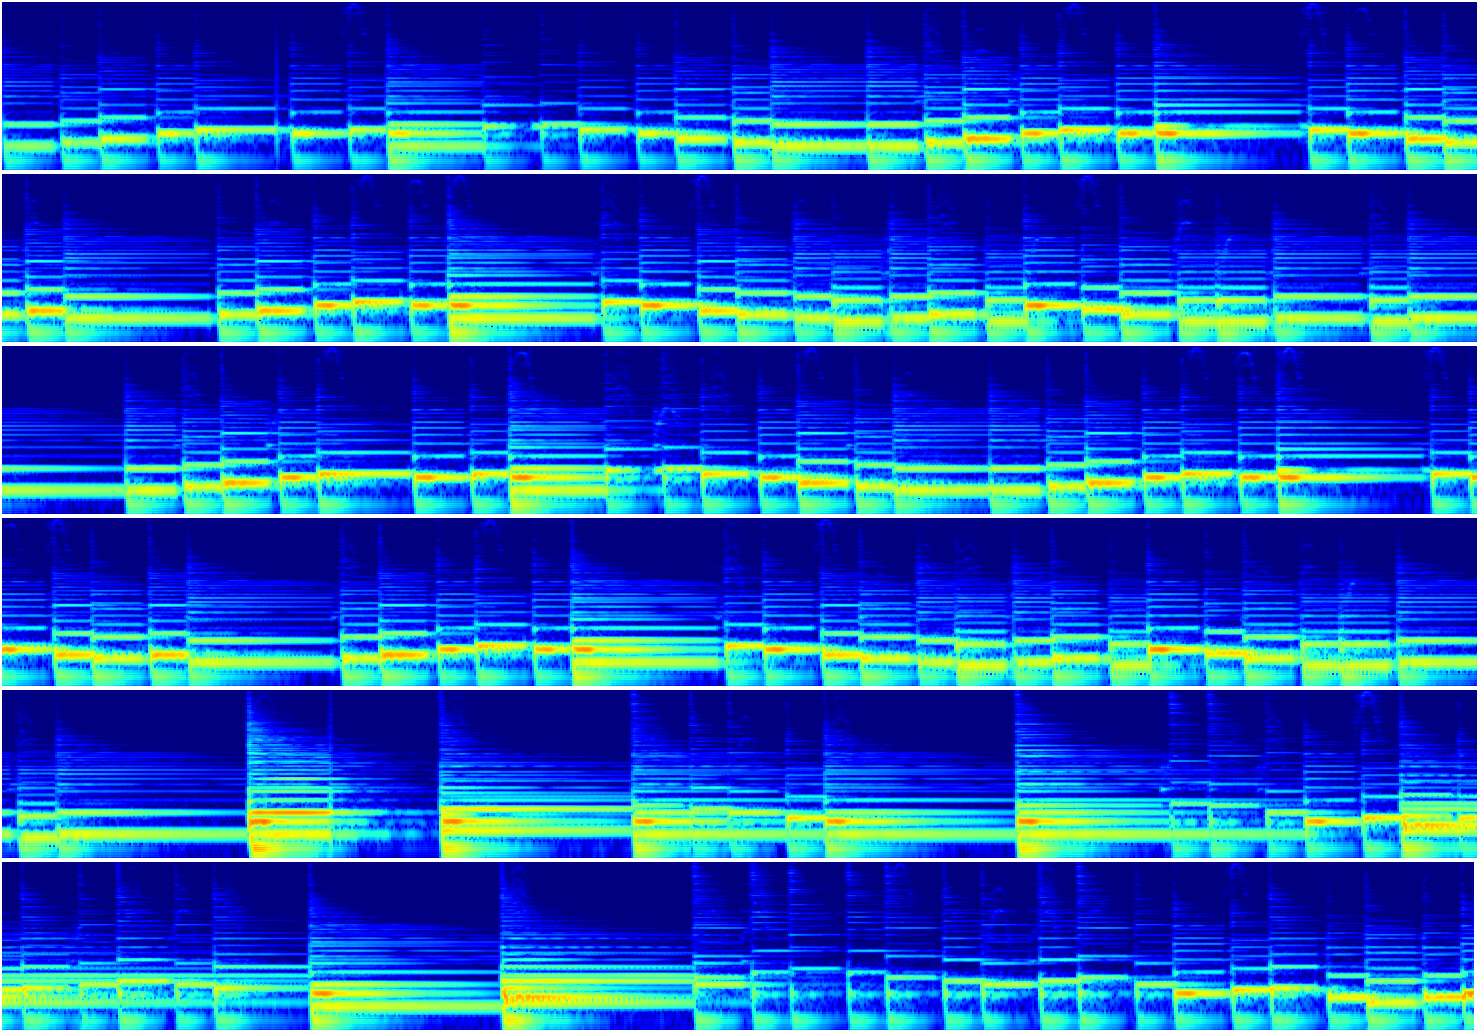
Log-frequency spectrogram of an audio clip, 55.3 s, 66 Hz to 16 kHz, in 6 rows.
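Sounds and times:
guitar: 0.0s - 55.2s.

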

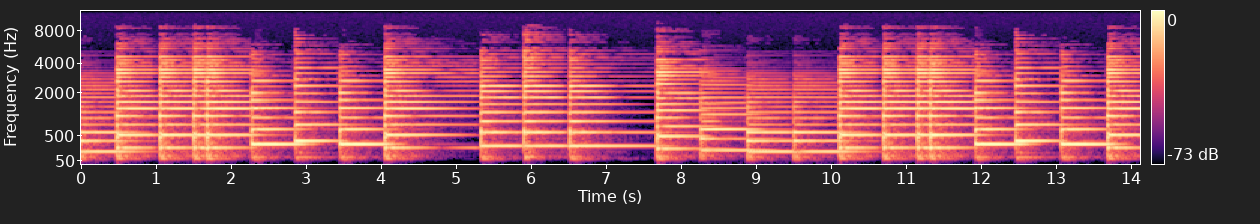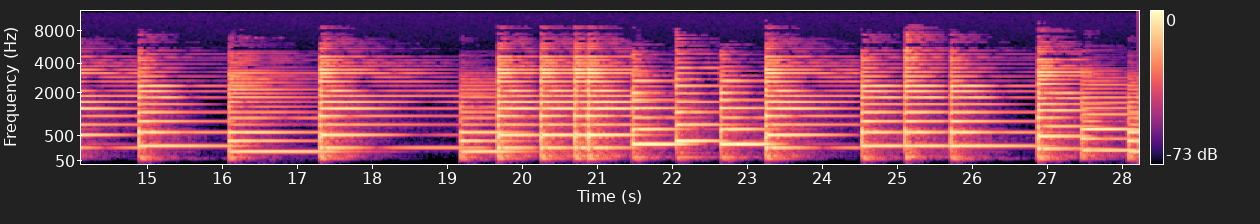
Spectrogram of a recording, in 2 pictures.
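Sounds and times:
nursery rhyme played on piano: 0.0s - 28.2s.

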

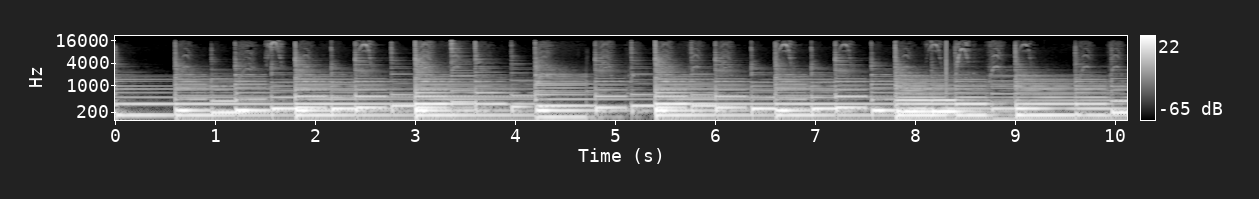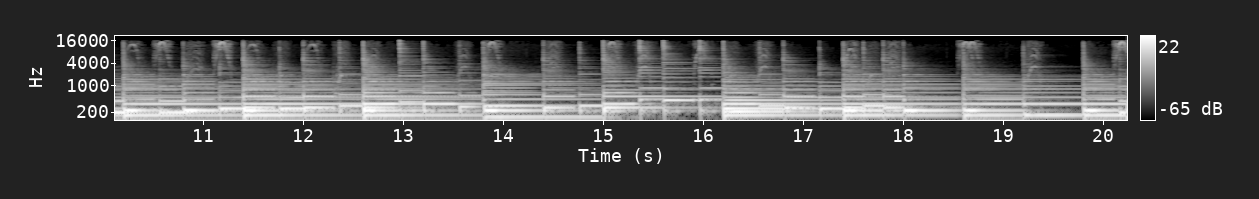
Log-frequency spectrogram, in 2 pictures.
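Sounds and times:
flatpick guitar playing: 0.0s - 20.2s.

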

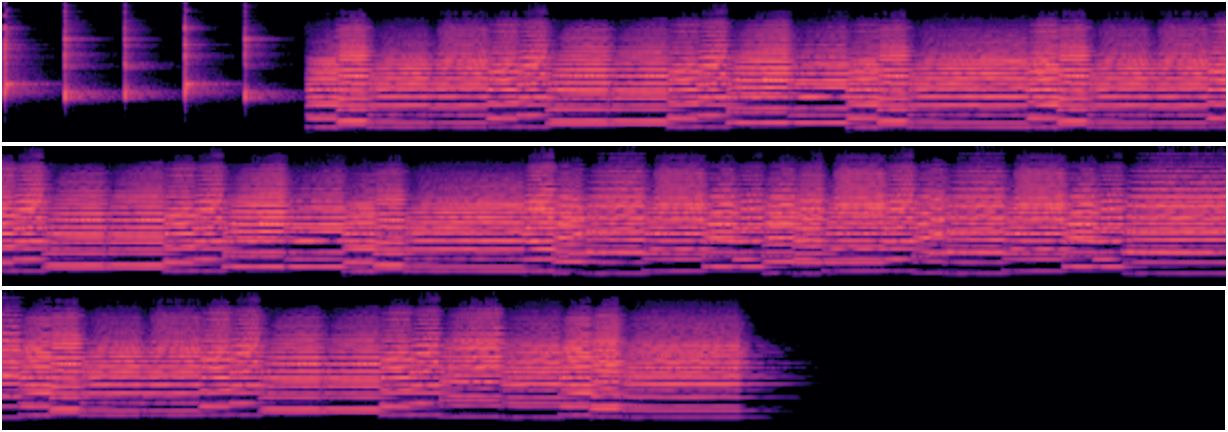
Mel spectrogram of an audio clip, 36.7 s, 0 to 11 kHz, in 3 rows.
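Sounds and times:
trumpet trio playing karaoke accompaniment: 3.0s - 32.1s.

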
